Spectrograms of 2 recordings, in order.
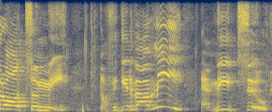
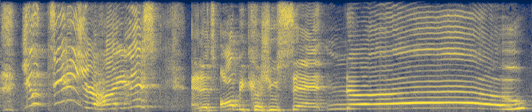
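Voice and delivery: ecstatic cheer; 7 semitones higher, slower than usual. Acted. Helper cheering the king for getting his voice back. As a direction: cheer him on.

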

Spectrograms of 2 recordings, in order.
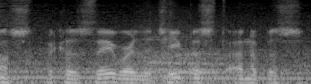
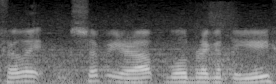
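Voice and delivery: loud, pitched-up summons; calling out; 2 semitones higher, 6 dB louder than usual. Real, not acted. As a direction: call out loudly to get their attention. Calling someone to food.

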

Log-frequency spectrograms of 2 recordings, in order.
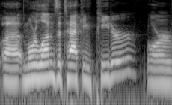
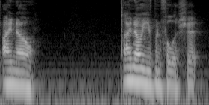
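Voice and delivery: quiet confrontation; 2 semitones lower, 7 dB quieter, faster than usual. Retold or imitated. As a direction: confront him quietly, holding it down. Peter quietly confronts lying Norman.

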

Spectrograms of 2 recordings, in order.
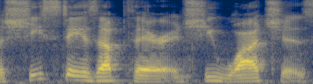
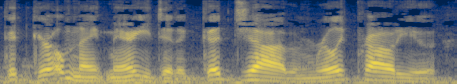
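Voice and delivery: louder, beaming praise; real proud pet-owner voice; 5 dB louder than usual. Real, not acted. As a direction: tell her she did great. Praising hen after laying.

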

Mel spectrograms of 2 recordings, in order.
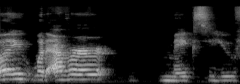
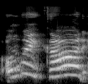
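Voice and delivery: much higher, much louder thrilled cry; excited gasp; 13 semitones higher, 12 dB louder than usual. Real, not acted. Streamer thrilled by a viewer's gift, shrieking with joy. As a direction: burst out with delight at the gift.

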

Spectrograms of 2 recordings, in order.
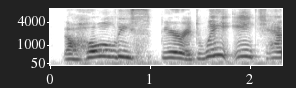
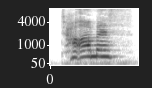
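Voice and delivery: calling his name, higher and firm; commanding; 5 semitones higher, 3 dB louder than usual. Acted. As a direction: summon him with authority. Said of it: "Jesus commanded".

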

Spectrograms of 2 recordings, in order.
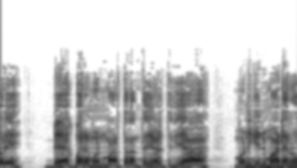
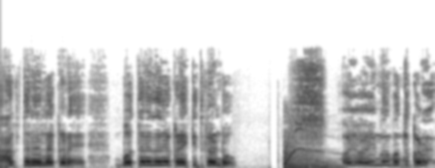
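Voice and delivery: straining in distress; 7 semitones higher than usual. Acted. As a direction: voice squeezed with effort to hold it. Losing control of gas.

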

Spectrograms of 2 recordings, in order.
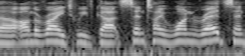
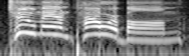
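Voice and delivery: loud, high, drawn-out shout; thrilled commentator's yell; excited match call; 8 semitones higher, 9 dB louder, slower than usual. Real, not acted. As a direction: shout the big move, stretching each word. Commentator calls a big move live.

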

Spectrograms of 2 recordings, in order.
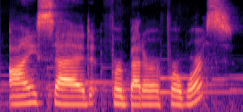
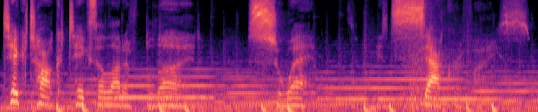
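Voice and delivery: dramatic voiceover; slower than usual. Acted. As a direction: intone it like an epic finale.

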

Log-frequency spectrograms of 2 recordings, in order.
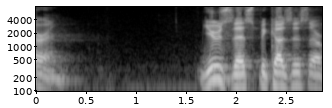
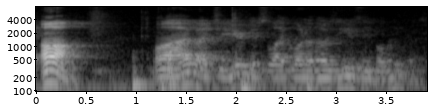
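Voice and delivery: mock sneer; 5 semitones lower, 11 dB quieter than usual. Mocking a critic's remark.

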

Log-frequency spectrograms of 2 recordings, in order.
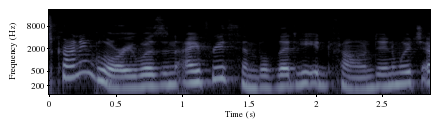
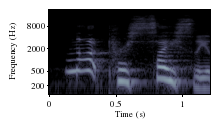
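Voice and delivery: snapped; 6 semitones higher than usual. A narrator's reading. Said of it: "Lungwort snapped".

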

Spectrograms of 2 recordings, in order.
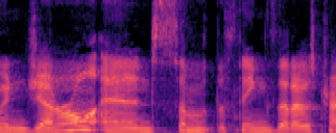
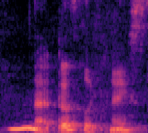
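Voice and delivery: ordinary delivery

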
